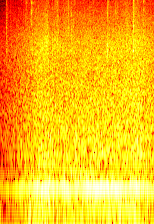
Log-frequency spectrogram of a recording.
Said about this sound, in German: Im Hintergrund läuft ein sehr, sehr großer Ventilator. Wir sind ja hier in einem geschlossenen, unter einem geschlossenen Glasdach und wir wollen natürlich, dass die Luft gut durchmischt wird für die Pflanzen.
